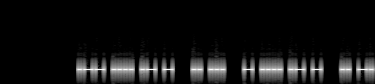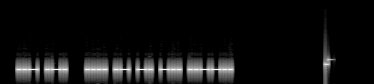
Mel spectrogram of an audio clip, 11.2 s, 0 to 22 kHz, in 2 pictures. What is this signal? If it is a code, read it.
Morse code, heard as a keyed tone, about 28 wpm, 700 Hz. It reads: WHAT IS THAT IN UR HAND?
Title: Sentences from Top 200 Words and Abbreviations 28wpm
